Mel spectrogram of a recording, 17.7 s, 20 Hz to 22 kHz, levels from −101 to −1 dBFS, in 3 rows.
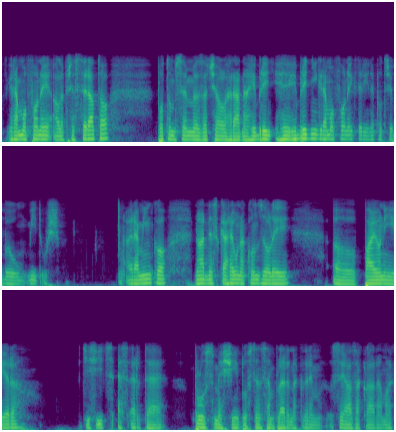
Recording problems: high frequencies cut off; severe; nothing above 4 kHz

